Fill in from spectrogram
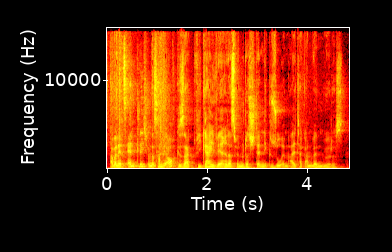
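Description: A man in his thirties hosting a podcast in casual chat, animated and slangy, laughing often as he tells stories. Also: a little high, quick pace. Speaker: podcast host.

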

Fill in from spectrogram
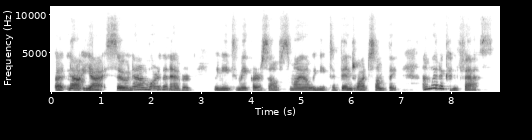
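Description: A middle-aged woman rambling in a chatty, self-deprecating solo monologue, with a flat, monotone way of speaking. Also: fairly low pitch, poor audio.

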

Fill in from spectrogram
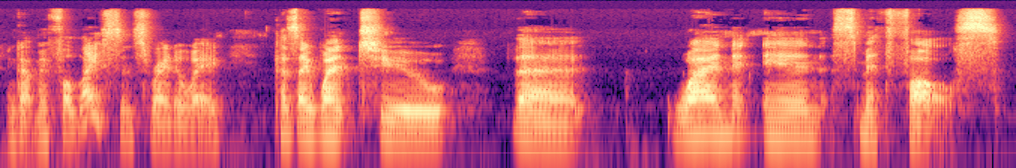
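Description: Young woman, very low voice, chatty, casual storytelling, many fillers. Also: takes it slowly, gravelly. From Eastern Ontario, Canada. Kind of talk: casual chat.

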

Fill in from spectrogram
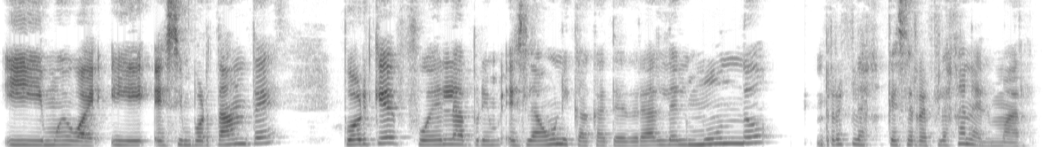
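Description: A woman from Spain, chatting casually as a podcast co-host, laughing often and filling pauses with "eh". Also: fairly high pitch. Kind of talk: casual chat.

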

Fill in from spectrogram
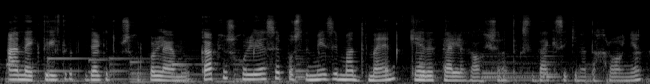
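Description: A woman's voice: medium pitch, steady tone. A young adult woman chatting through a list of books, with wry asides and stumbles over foreign titles. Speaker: book vlogger. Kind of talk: casual book review narration. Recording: music playing behind the voice.

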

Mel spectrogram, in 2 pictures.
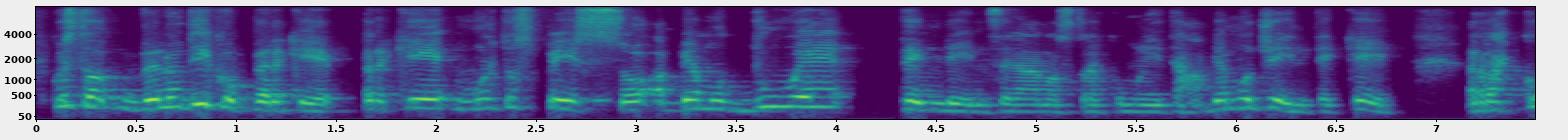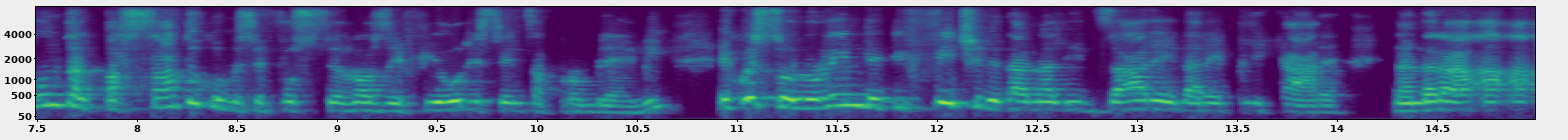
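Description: A man with a notably high voice delivers an informal explanatory lecture. He is didactic and emphatic, stressing his points for his listeners. The sound is muffled and somewhat far from the microphone. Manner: didactic, emphatic, often checking with "ok?". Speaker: lecturer in a religious history seminar. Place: live online seminar with chat. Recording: dull distant lo-fi microphone.

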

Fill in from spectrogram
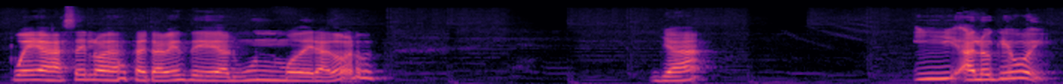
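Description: A woman's voice: on the high side, slow, soft background music. A young woman hosts a live stream, explaining her points chattily and answering the chat, with frequent fillers and restarts.

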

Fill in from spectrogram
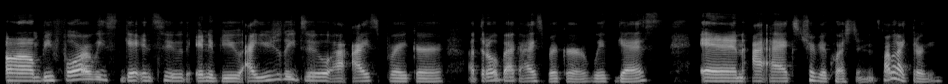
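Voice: medium pitch, moderate pace, gravelly, fairly bright tone, dry recording. A young adult podcast host who talks in an upbeat, giggly, conversational way while running the interview. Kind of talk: casual interview chat.

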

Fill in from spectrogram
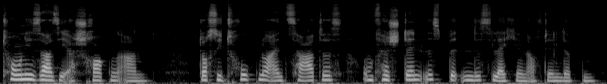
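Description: A woman reading a story aloud in a calm, even narrating manner. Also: medium pitch, normal speed, no room sound, clean studio sound. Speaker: reader.

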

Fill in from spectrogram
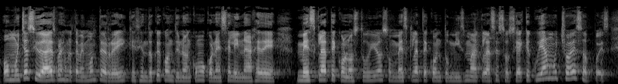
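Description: A Mexican woman from Mazatlán hosts a podcast at an average pitch. She lays out her points in loose, slangy chat. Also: a little fast, few pauses. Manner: explanatory, relaxed, slangy. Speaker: podcast host. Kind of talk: casual chat.

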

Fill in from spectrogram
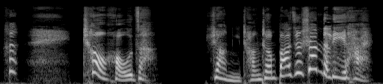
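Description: A woman's voice: high voice, wildly swooping pitch, normal speed, bright, forceful tone, no room sound, clean studio sound, full character voice. A woman voicing a haughty, bratty young princess in a children's storybook, huffy and scolding.

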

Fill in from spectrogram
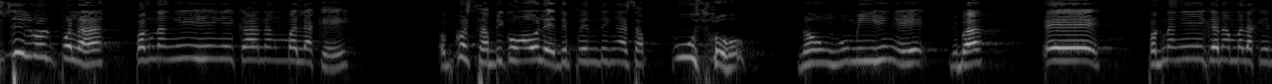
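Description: A male pastor preaching a sermon, animated and playful, laughing between points and checking in with the congregation. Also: extremely high pitch. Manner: animated, mixes Tagalog and English, asks the congregation "di ba?".

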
